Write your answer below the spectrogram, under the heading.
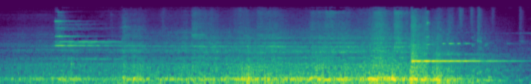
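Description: A rattling ride in an old tram with almost entirely wooden panelling, a wooden floor and slatted seats: a steady low rumble of wheels on rails, broken-band clatter and faint clicks, thin metallic whines and a brief high squeal rising near the end; no voices.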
